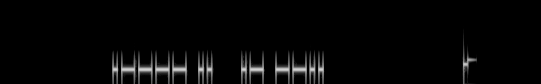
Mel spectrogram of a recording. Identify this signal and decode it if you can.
Morse code, heard as a keyed tone, about 28 wpm, 700 Hz. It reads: 1I AZ
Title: Winter Field Day Exchanges 28wpm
